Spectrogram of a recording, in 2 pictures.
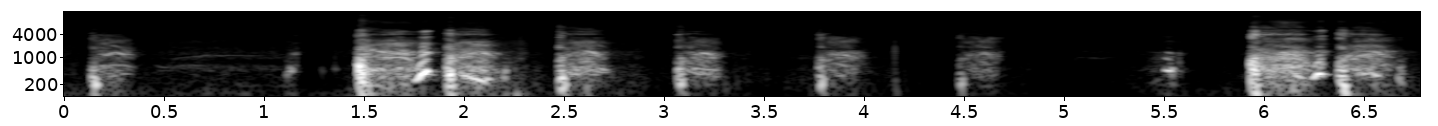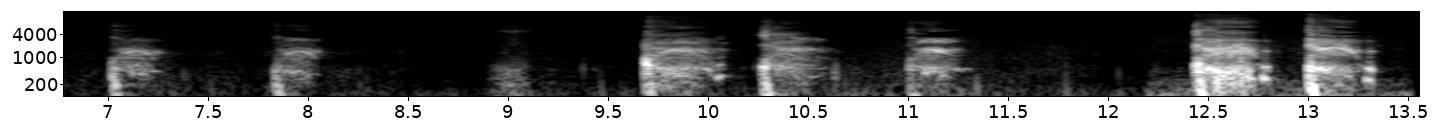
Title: Coughing fit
